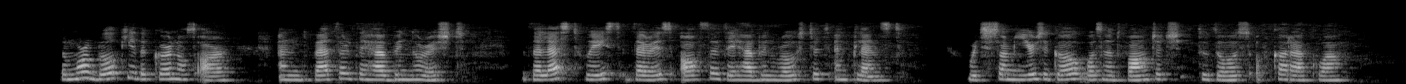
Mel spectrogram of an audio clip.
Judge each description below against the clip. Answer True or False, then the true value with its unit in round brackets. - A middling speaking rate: True (150 wpm)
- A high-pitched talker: True (215 Hz)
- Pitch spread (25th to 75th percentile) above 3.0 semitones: False (2.6 semitones)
